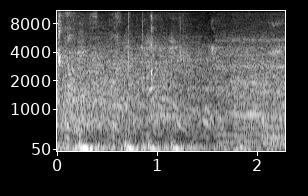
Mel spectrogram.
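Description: A basketball bouncing on a hardwood court during live play, with a few low thuds, over the steady murmur of an arena crowd.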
